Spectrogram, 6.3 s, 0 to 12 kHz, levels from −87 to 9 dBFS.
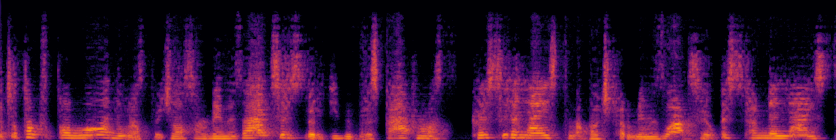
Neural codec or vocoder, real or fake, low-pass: codec, 44.1 kHz, 0.9 kbps, DAC; fake; 10.8 kHz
